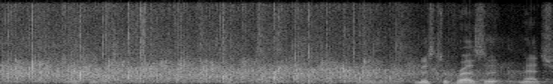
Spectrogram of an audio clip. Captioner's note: applause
